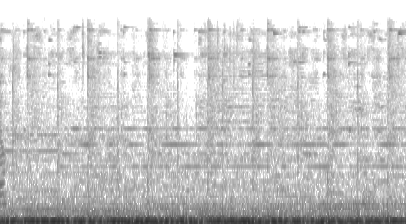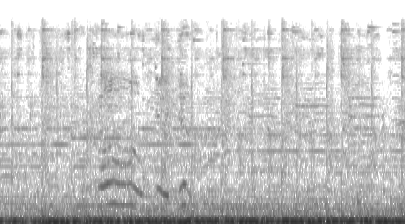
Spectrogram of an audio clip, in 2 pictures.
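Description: Steady low road and engine rumble inside a moving car's cabin, with music playing over it. A brief voice is heard about five seconds in.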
